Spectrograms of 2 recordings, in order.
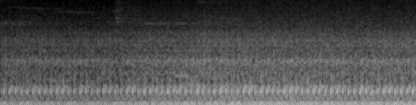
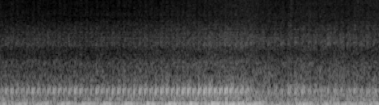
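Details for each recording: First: Nissan Frontier before repair, idling while the clutch pedal is pressed past its free play: light, fairly even rattle about three times a second over the engine hum; customer complaint, suspected clutch disc or dual-mass flywheel. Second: Nissan Frontier after clutch replacement, road test pulling away: engine note rises evenly under light load with no judder, chatter or rattle; earlier pedal noise apparently gone, cause apparently the clutch disc, not the dual-mass flywheel.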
